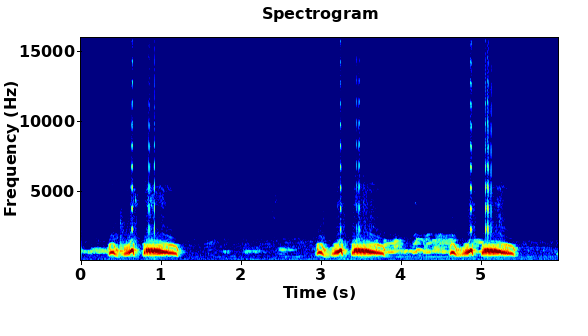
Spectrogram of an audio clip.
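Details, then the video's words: Spotted dove decoy cooing to spur a captured bird: three clear low phrases, each two brief notes followed by a longer throaty coo, spaced about two seconds apart, with faint clicks. "Tiếng chim cu gáy kích bổi nhanh nổi, cu gáy mồi luyện bổi thúc sung nhất hiện nay"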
